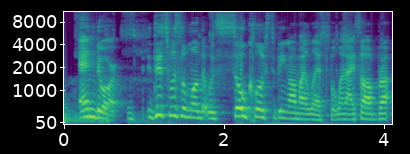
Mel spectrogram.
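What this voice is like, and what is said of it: Usual voice. Nothing is said of it.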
